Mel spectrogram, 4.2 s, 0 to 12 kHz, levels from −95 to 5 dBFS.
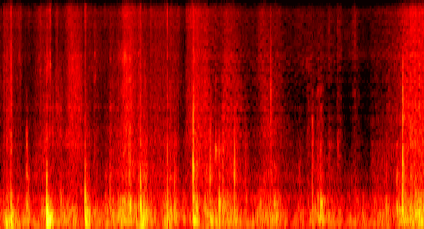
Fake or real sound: fake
